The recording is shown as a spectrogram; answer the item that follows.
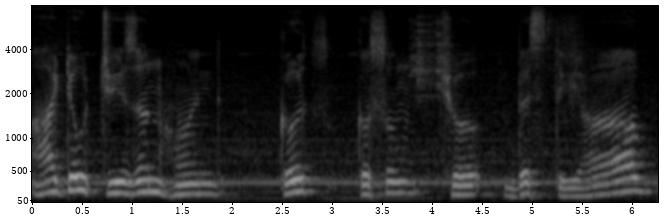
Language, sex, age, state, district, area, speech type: Kashmiri, male, 30-45, Jammu and Kashmir, Bandipora, rural, read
